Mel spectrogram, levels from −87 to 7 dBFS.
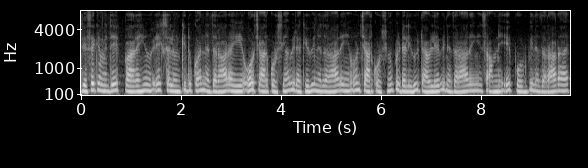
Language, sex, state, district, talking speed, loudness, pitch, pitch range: Hindi, female, Bihar, Katihar, 275 wpm, -15 LUFS, 205 Hz, 190-220 Hz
